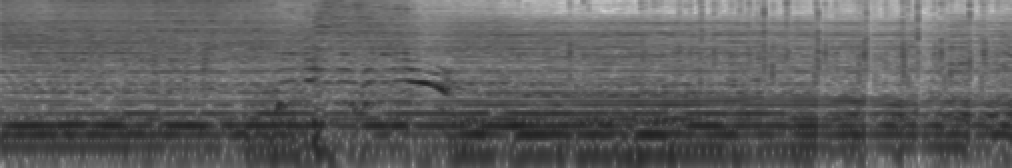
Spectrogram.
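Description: Instrumental opening of a rock song played by a band with guitars, bass and drums. Sustained low notes run under a wash of noise that drops away after about two and a half seconds. A note slides in pitch near the middle, and quick light ticks follow in the second half.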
